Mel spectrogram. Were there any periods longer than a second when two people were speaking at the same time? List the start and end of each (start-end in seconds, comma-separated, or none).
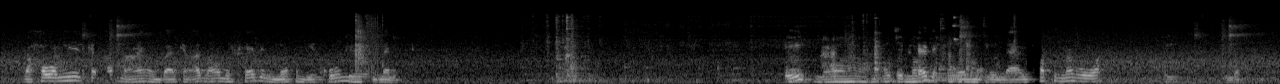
8.7-10.1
